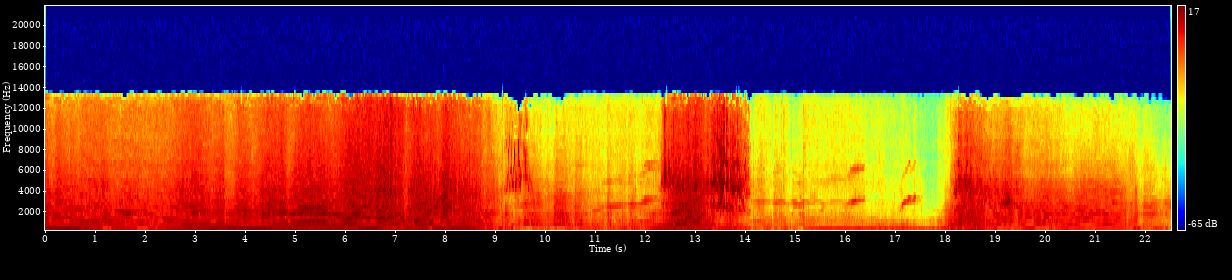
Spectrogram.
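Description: Tyres squeal and screech against the ground.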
